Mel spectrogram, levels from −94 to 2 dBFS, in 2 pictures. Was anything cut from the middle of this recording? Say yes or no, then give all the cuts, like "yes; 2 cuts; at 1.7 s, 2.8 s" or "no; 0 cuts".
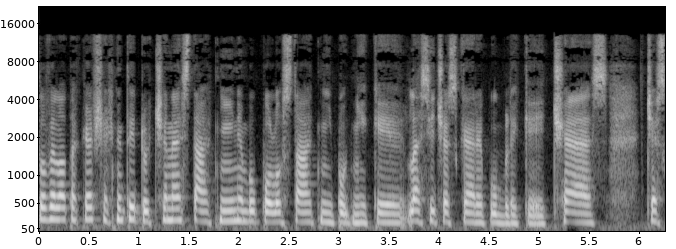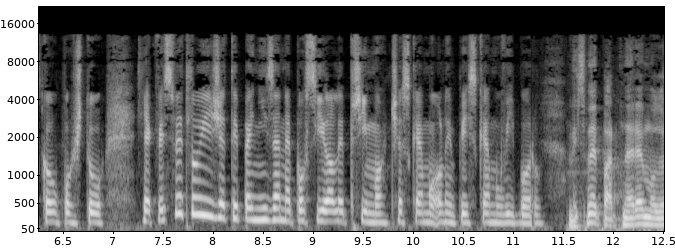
yes; 1 cut; at 11.5 s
